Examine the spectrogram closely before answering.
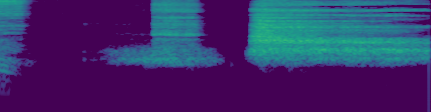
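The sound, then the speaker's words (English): A person takes a deep breath in and lets it out during a morning breathwork practice: a steady, airy inhale, a brief pause, then a louder and longer exhale, with no talk. “really focus on your breath and take a deep breath in”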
